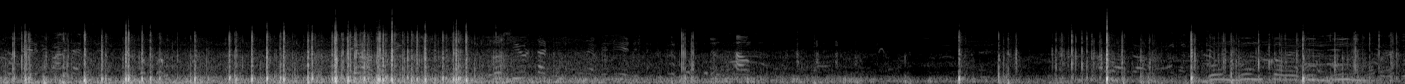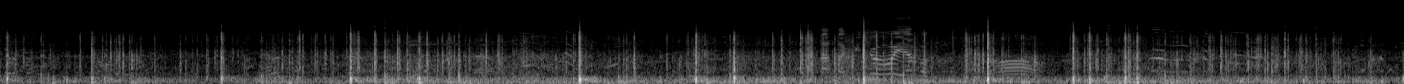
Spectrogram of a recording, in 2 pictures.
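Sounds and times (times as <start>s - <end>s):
crowd voices: 0.0s - 28.0s
fireworks bangs and crackles: 0.0s - 28.0s.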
